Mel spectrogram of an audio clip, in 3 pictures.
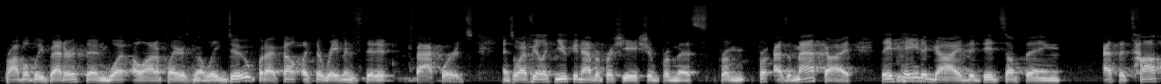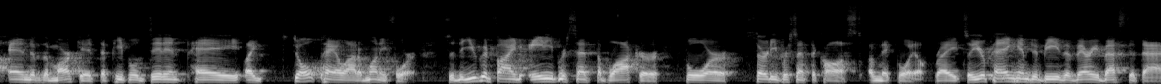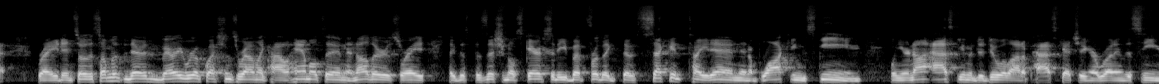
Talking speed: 240 wpm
